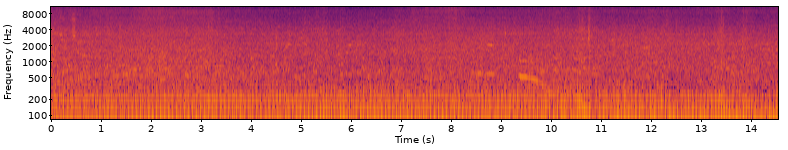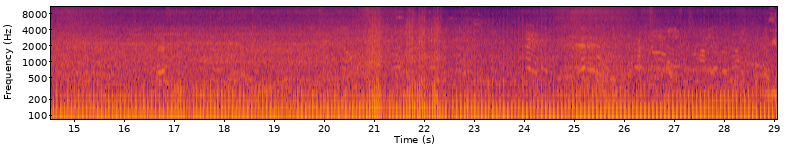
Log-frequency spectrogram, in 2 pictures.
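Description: A vehicle engine idling close by, a steady low rumble, under the chatter of a crowd of people talking.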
